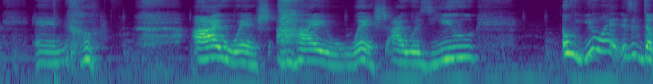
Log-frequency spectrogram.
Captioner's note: sighs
